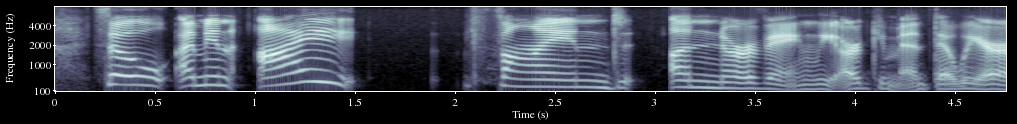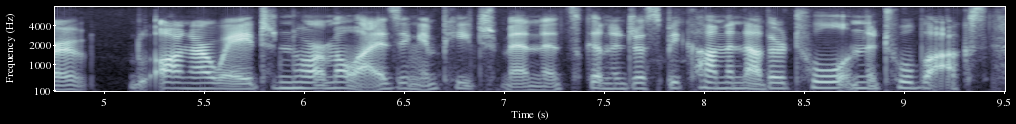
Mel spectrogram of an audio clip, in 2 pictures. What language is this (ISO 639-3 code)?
eng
